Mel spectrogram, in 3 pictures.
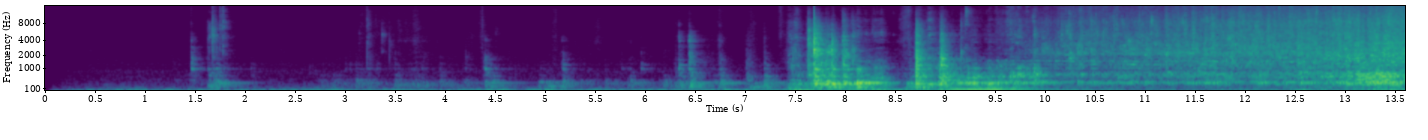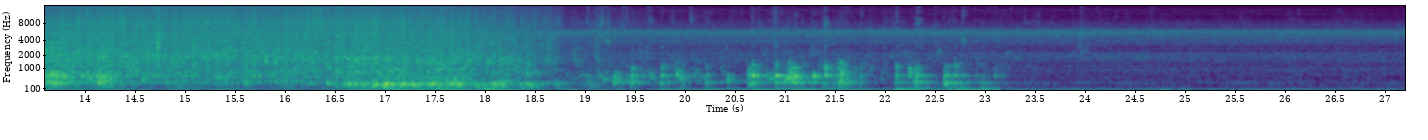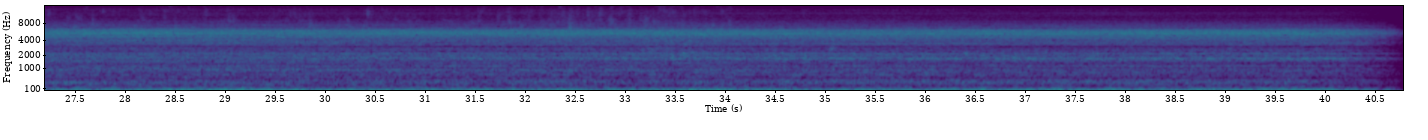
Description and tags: Old Toilet Chain pull Flush
This is the flushing sound of a old chain pull toilet.
Chain, cistern, drain, empty, flush, flushing, gurgle, jet, liquid, Loo, Old, pressure, Pull, splash, toilet, toilette, water, wc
